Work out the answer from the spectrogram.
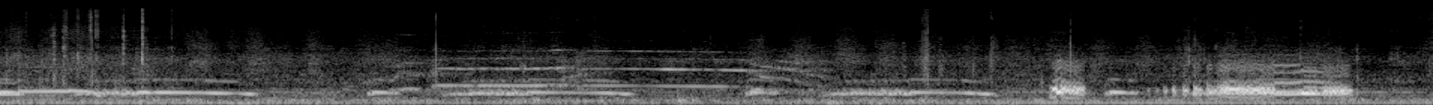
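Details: Dove with an odd voice, heard as repeated long moaning notes, each held a second or two with short gaps, then a rougher, louder burst near the end.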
